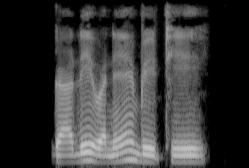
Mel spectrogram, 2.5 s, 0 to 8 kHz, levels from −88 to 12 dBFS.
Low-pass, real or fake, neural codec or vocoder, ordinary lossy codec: 7.2 kHz; real; none; Opus, 64 kbps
